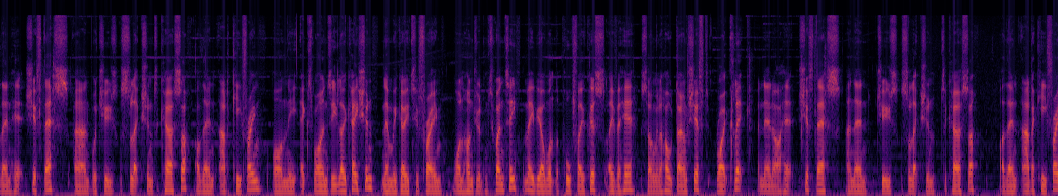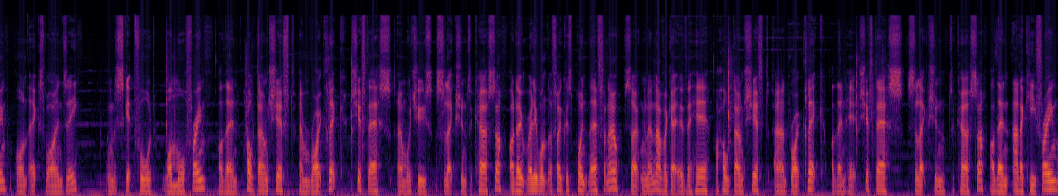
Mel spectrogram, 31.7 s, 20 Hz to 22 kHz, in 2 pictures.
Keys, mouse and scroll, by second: 0.6 shift+s, 2.8 ctrl+z, 2.8 click, 4.2 click, 7.4 click, 11.1 shift+right click, 12.3 shift+s, 16.7 click, 18.4 Right, 20.6 shift+right click, 21.3 shift+s, 27.8 shift+right click, 29.0 shift+s, 30.6 ctrl+z.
